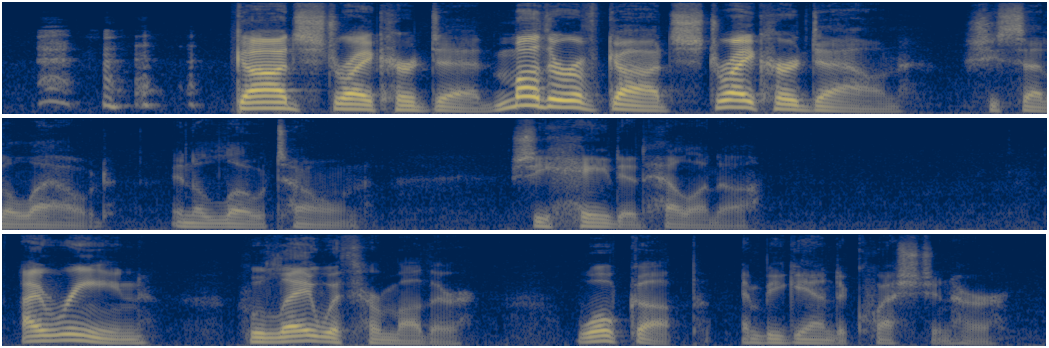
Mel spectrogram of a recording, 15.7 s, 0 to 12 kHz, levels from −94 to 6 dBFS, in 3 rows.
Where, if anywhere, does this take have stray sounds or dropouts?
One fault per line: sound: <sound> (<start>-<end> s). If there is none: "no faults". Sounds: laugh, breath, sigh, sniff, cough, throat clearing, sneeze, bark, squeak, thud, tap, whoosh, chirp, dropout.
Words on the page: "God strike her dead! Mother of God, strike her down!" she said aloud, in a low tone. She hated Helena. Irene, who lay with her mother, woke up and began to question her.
sound: laugh (0.2-1.0 s)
